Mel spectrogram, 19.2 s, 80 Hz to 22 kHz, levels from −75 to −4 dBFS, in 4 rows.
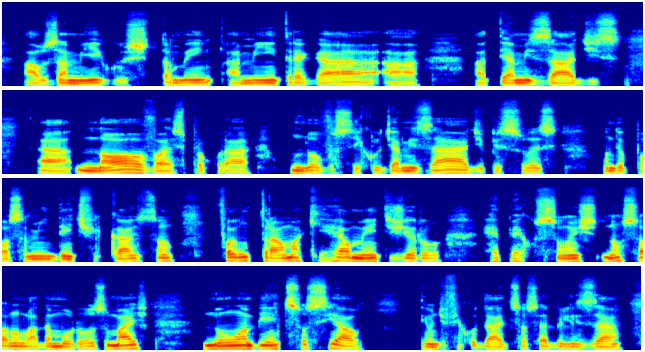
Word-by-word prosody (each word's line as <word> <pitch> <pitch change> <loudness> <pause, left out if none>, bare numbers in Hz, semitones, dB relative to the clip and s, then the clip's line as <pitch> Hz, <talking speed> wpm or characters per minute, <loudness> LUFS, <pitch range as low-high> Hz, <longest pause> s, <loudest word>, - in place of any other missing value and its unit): aos 95 -1 -1
amigos, 95 -1 +1
também 105 -1 0
a 100 - -5
me 100 +1 +2
entregar 105 +4 0
a 95 -2 -1
a - - -11 0.5
a - - -5
ter 105 - -4
amizades 95 -1 +1 0.5
a 100 -2 +2
novas, 105 -2 +3
procurar 100 -1 -4 0.3
um 110 - +1
novo 105 -2 -3
ciclo 105 +1 -4
de 100 - -3
amizade, 105 +2 +1
pessoas 105 0 -3 0.3
onde 100 0 0
eu - - -4
possa 100 -2 -2
me 100 +1 +2
identificar. 100 +2 0
Então, 120 +3 -3 0.3
foi 125 - +3
um 135 - +3
trauma 120 0 +2
que 115 - -9
realmente 120 -2 +3
gerou 110 0 -2 0.3
repercussões 110 +1 0
não 120 +2 +1
só 125 -2 +2
no 115 0 +2
lado 110 -1 -1
amoroso, 110 +2 0
mas 130 +3 +4 0.4
num 125 0 +5
ambiente 130 0 +3
social, 145 -5 +2 0.4
tenho 100 - 0
dificuldade 105 0 -3
de - - -1
sociabilizar 105 0 -2
105 Hz, 145 wpm, -22 LUFS, 100-115 Hz, 0.5 s, num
